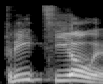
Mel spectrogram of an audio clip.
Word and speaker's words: Patricio: Patricio, right?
